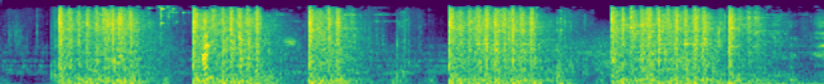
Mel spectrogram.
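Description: Rapid bursts of automatic gunfire in Rainbow Six Siege, loud and close, coming in several long volleys separated by brief pauses across the whole stretch.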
